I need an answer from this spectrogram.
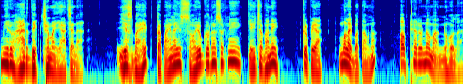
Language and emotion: Nepali, sad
